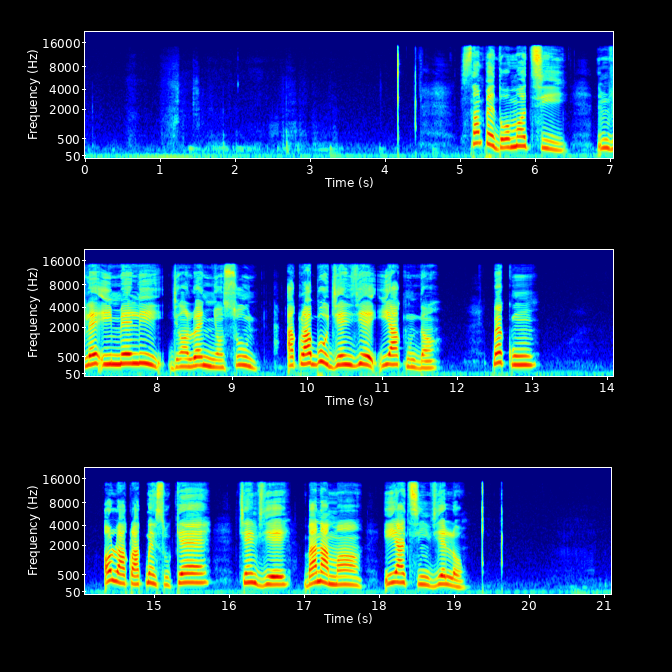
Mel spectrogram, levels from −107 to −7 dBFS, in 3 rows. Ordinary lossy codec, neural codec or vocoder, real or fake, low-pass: none; none; real; 14.4 kHz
